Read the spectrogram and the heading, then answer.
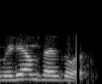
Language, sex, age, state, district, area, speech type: Goan Konkani, male, 18-30, Goa, Bardez, urban, conversation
